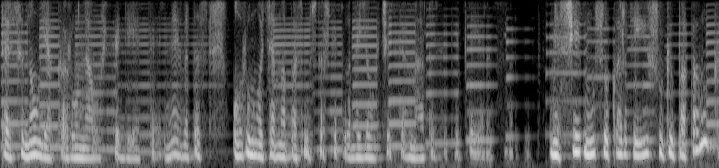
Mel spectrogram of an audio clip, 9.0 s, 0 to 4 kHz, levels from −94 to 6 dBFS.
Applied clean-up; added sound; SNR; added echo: neural mask model RNNoise.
